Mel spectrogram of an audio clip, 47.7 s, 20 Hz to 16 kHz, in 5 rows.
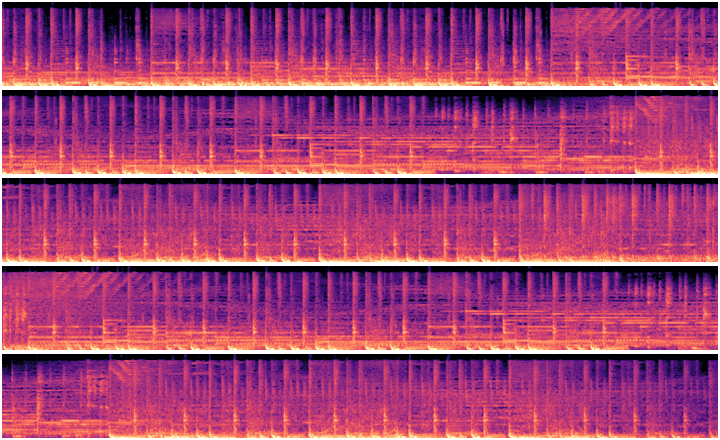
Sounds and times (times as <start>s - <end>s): Music: 0.0s - 47.7s.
